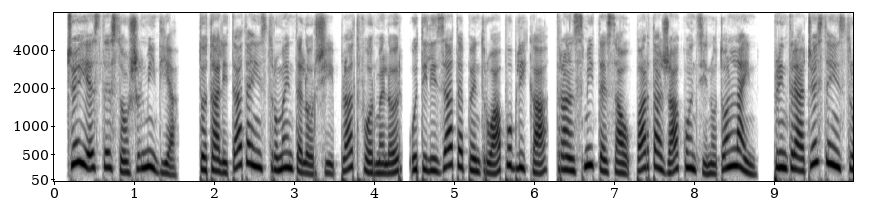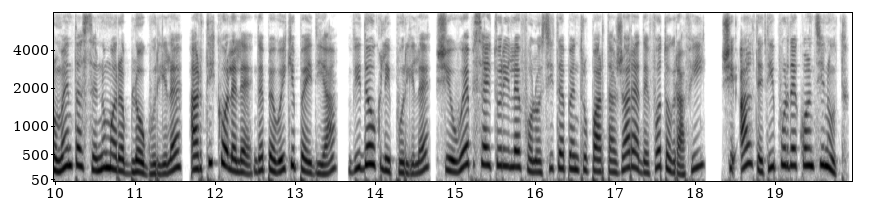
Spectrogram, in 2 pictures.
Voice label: romanian corporate videos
